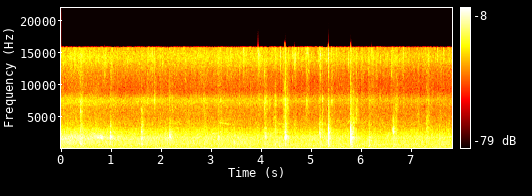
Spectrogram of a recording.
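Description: Light rain hissing steadily, with about a dozen irregular sharp ticks of drops landing on hard surfaces, as a hail storm eases off.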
